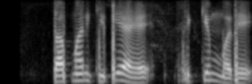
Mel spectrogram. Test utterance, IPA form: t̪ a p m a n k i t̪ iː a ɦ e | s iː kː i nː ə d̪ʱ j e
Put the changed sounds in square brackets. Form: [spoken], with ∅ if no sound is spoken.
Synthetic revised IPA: t̪ a p m a n k i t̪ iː a ɦ e | s [i] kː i [mː] ə d̪ʱ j e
